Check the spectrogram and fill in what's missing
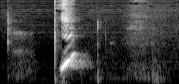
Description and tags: A quick water droplet sound.
water, drop, boop, faucet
